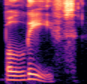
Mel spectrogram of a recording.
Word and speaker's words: belief: So the stress goes on the second syllable, beliefs.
